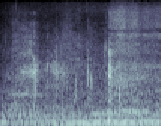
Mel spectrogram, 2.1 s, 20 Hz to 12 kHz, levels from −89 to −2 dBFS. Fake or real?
real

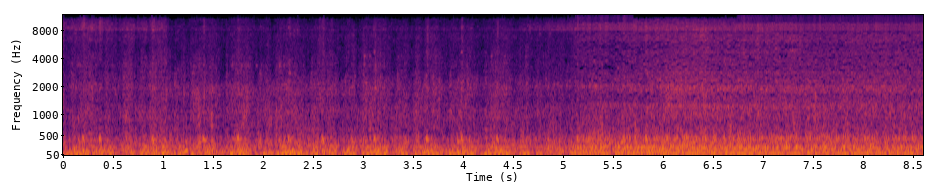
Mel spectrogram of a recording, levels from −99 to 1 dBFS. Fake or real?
real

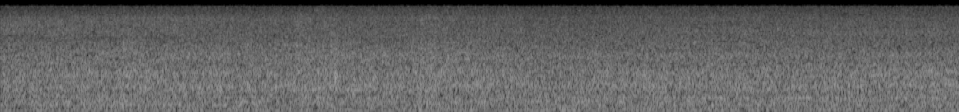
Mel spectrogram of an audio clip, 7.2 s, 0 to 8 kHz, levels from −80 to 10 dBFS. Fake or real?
real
